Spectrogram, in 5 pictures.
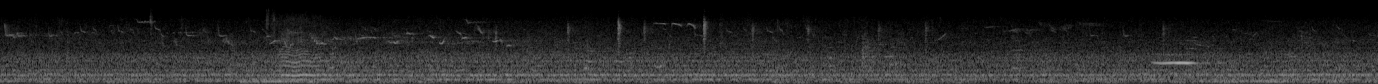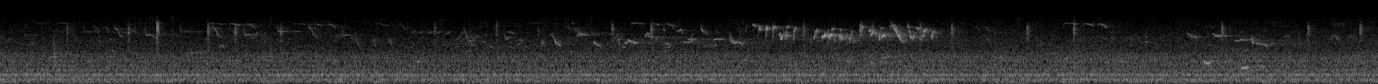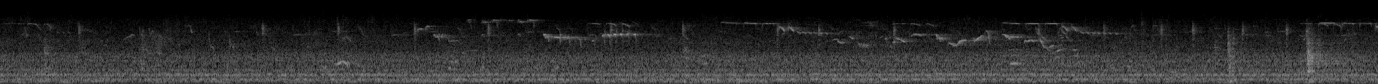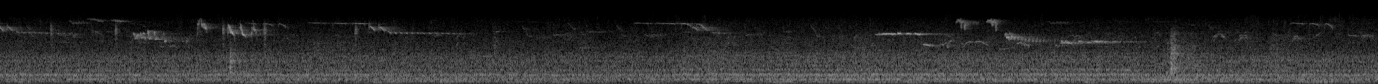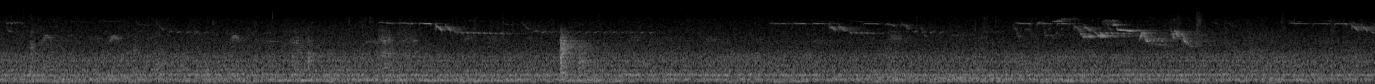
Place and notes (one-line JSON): {"title": "Gut Adolfshof, Hämelerwald - Bienen auf der Streuobstwiese", "date": "2022-04-17 15:41:00", "description": "Viele Bäume der Streuobstwiese stehen in Blüte und empfangen Bienen in Scharen.\nSony-D100, UsiPro in den Ästen", "latitude": "52.33", "longitude": "10.12", "altitude": "75", "timezone": "Europe/Berlin"}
